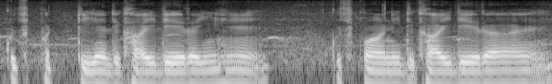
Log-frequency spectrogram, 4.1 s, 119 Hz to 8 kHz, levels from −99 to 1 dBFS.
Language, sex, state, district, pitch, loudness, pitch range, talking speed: Hindi, male, Madhya Pradesh, Katni, 120 Hz, -15 LUFS, 115-120 Hz, 175 wpm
